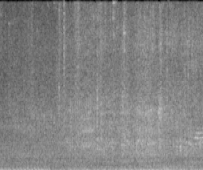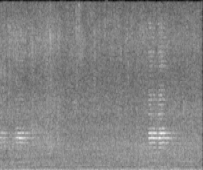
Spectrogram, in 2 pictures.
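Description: Carrier inverter air conditioner's compressor running, a steady low humming heard through the unit's rear vent grille, the sign that the compressor has started.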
